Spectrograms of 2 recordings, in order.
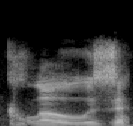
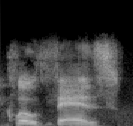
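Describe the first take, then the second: First: The word is one syllable ending in plain Z. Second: The word is said with an extra syllable. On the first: The speaker calls it right. "just say close with a Z sound" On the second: The speaker calls it wrong. "it is a one syllable word, so we cannot say clothes"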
